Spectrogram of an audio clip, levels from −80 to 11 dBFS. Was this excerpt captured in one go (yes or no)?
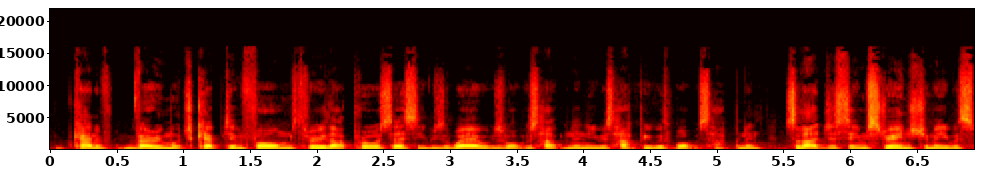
no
